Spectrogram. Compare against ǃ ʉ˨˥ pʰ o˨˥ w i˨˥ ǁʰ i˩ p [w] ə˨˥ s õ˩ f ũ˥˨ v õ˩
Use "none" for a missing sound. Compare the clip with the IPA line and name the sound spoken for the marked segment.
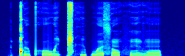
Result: w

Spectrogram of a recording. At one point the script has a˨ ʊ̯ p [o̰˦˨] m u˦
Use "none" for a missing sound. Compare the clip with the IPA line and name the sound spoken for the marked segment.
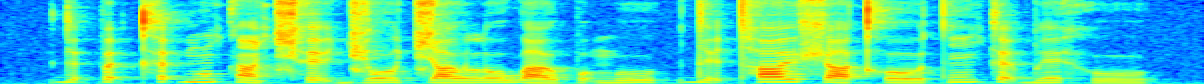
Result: o̰˦˨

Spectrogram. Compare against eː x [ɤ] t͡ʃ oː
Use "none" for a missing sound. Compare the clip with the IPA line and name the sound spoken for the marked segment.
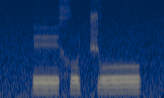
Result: o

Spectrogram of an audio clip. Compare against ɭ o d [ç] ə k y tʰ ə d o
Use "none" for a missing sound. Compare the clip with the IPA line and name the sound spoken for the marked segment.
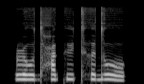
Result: ħ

